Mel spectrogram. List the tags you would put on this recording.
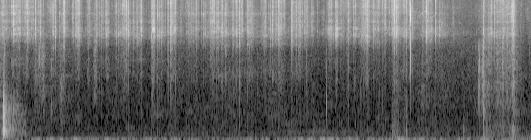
Sound effects > Other mechanisms, engines, machines
fx Brush Woodshop Scrape Bristle Workshop Mechanical Tools Tool Foley Metallic Shop sfx Household Brushing

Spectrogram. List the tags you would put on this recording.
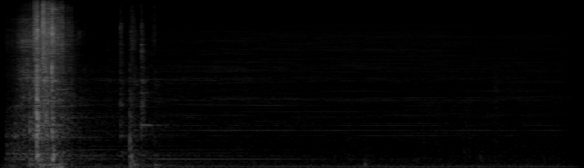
Sound effects > Objects / House appliances
appliances household toast toaster

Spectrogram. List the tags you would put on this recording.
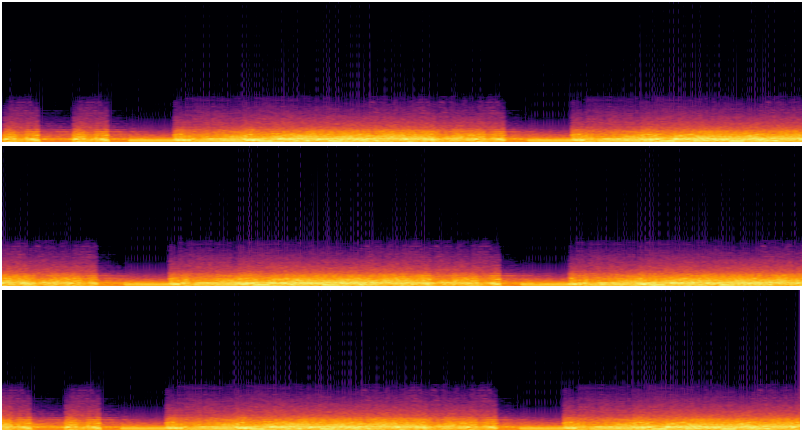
Soundscapes > Synthetic / Artificial
Ambience Hill Underground Soundtrack

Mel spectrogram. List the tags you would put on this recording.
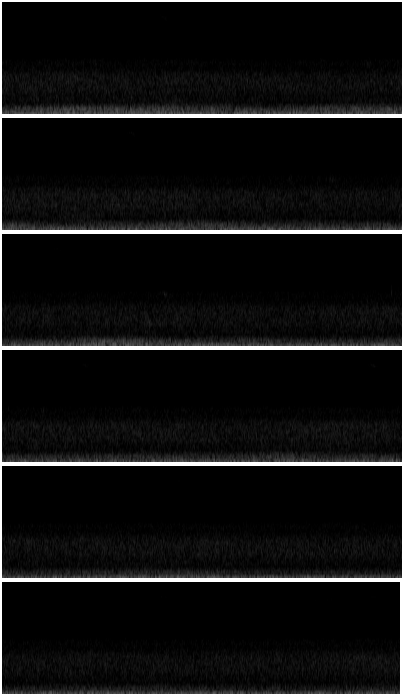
Soundscapes > Nature
alice-holt-forest nature raspberry-pi

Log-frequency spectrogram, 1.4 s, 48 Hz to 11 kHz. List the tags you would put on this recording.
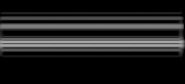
Instrument samples > Synths / Electronic
Holding-Tone JI JI-3rd JI-Third just-minor-3rd just-minor-third Landline Landline-Holding-Tone Landline-Phone Landline-Phonelike-Synth Landline-Telephone Landline-Telephone-like-Sound Old-School-Telephone Synth Tone-Plus-386c

